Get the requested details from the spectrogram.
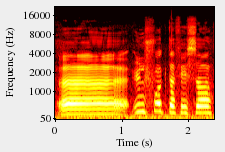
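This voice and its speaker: A man's voice: high-pitched, slow, vocal fry. A young man, ranting casually in a vlog and swearing a lot. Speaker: vlogger. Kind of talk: casual chat. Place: in a car in city traffic. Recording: muffled with loud traffic noise.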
